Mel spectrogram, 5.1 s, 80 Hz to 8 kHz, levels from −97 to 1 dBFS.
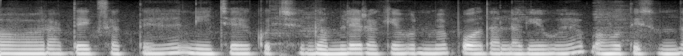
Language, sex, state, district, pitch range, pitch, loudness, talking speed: Hindi, female, Bihar, Patna, 180-185 Hz, 185 Hz, -15 LUFS, 210 wpm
